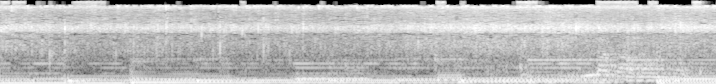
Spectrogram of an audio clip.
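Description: Peeled, chopped shallots sautéing in a pan for horse gram kulambu, giving a steady close sizzle with a strong low hum underneath and no talking.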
